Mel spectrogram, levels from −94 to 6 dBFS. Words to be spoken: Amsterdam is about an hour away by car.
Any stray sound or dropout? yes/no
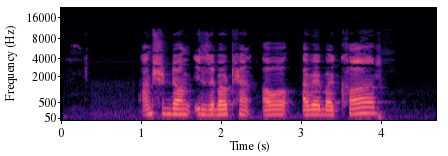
no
